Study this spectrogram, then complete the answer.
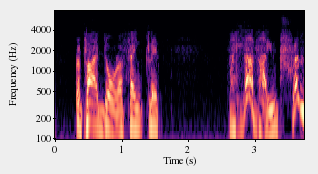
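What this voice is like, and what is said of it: Usual voice. Nothing is said of it.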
